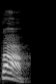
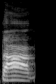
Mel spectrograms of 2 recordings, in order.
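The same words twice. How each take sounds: First: The word is said with a falling tone. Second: The word is said with a low tone. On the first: "เสียงโทน่ะ" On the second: "เสียงเอกนะ"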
